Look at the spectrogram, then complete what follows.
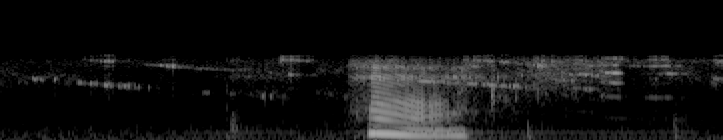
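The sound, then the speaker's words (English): A single loud, drawn-out squeak from a chair, about half a second long and dropping slightly in pitch, stands out against faint background noise. “I got a squeaky chair.”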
